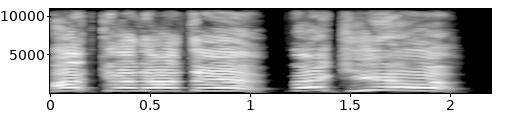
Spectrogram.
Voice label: ger grenade in, german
